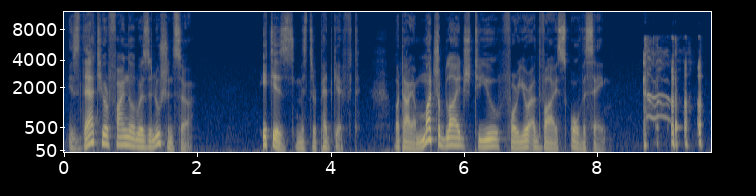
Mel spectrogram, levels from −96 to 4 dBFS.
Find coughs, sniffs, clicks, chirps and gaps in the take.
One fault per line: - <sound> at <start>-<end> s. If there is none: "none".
- laugh at 8.7-9.6 s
